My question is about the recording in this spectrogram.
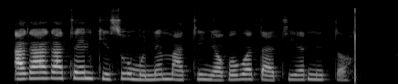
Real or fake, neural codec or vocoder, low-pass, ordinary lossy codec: real; none; 14.4 kHz; none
